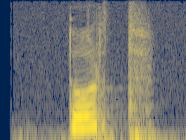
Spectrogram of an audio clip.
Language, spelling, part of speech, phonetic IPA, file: Russian, торт, noun, [tort], Ru-торт.ogg
- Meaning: cake, torte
